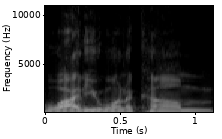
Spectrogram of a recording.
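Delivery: ordinary talk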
